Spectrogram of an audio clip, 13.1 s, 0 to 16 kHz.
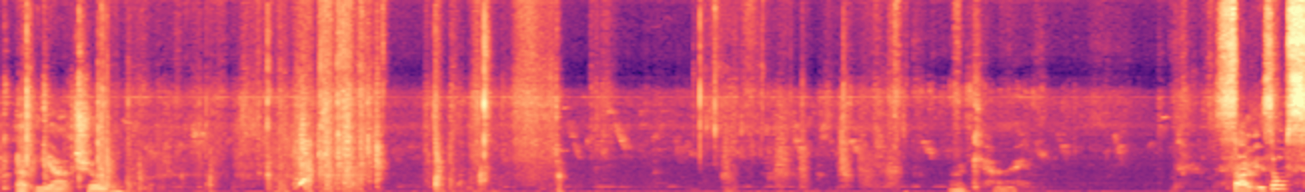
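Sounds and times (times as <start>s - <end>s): fabric rustling and crinkling: 0.0s - 6.2s.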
